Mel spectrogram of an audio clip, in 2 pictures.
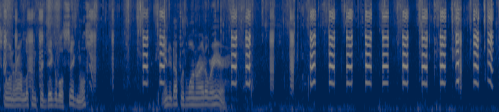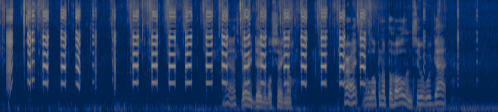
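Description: A metal detector gives a wavering, buzzing tone.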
